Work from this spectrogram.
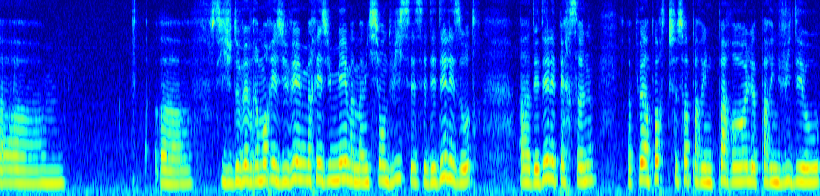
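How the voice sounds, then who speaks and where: A woman's fairly high, dark and mellow voice, fairly slow and flat in intonation, with long, frequent pauses. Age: 30s. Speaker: energy healer and card reader. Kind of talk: casual vlog self-introduction. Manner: hesitant, many fillers.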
